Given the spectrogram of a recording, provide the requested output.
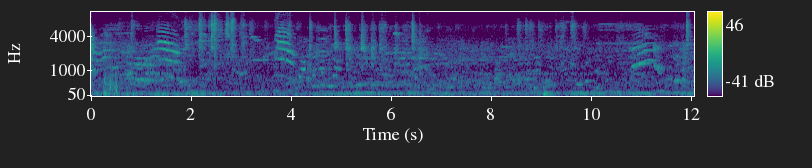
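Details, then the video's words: Kittens, three of them, playing together in a playpen give several thin, high meows that rise and fall, spaced out across the recording, with people talking and some music in the background. "THREE KITTENS PLAYING LOVINGLY IN A PLAYPEN"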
